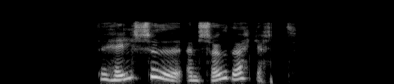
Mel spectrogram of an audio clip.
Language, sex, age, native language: Icelandic, female, 30-39, Icelandic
